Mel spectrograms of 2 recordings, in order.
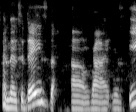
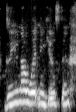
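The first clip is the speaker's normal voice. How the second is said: eager question; 8 semitones higher, 4 dB louder than usual. Retold or imitated. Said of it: "And he was like".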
